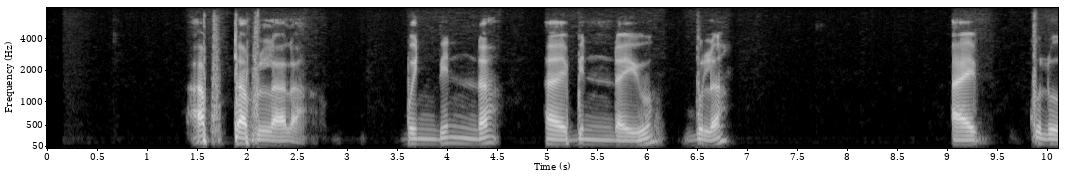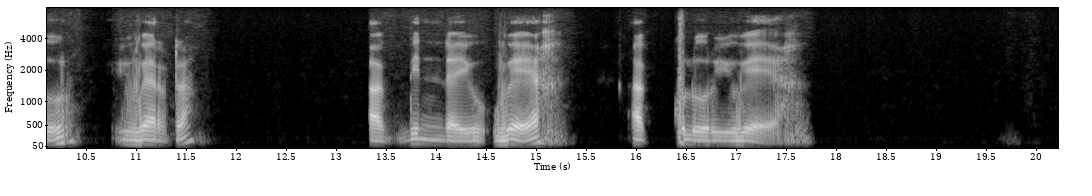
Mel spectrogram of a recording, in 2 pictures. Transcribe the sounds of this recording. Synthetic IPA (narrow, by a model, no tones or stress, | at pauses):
ʔa̰ptablala̰ | buɲbindaː | jbindaju | bula | ʔaj | kuloɾ | juwɛɾta | ʔak̚bindajuwɛx | ʔak | kːuloːɾjuwɛ̰x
